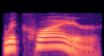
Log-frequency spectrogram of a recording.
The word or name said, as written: require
